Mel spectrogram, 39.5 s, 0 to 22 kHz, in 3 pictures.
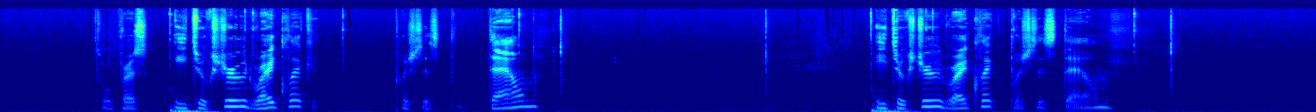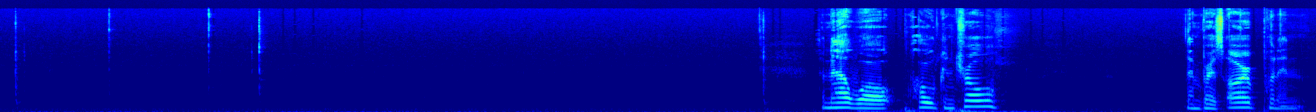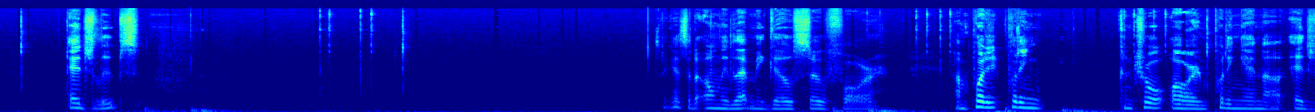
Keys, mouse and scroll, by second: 2.5 right click, 2.6 right click, 3.4 click, 5.6 middle click, 8.7 e, 9.2 right click, 9.4 right click, 10.1 click, 11.7 middle click, 14.2 click, 15.7 middle click, 22.6 ctrl+r, 23.3-24.5 scroll up 1, 25.4 click, 25.6 click, 25.8 click, 26.0 double click, 26.5 middle click, 28.7-29.5 scroll up 1, 29.5 click, 29.6 click, 29.9 click, 30.0 double click, 30.4 middle click, 33.8 scroll up 1, 35.0 ctrl+r, 35.5 click, 35.6 click, 35.7 click, 35.8 double click, 37.0 ctrl+r, 37.6 click, 37.7 click, 37.9 click, 38.0 double click, 38.4 middle click.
